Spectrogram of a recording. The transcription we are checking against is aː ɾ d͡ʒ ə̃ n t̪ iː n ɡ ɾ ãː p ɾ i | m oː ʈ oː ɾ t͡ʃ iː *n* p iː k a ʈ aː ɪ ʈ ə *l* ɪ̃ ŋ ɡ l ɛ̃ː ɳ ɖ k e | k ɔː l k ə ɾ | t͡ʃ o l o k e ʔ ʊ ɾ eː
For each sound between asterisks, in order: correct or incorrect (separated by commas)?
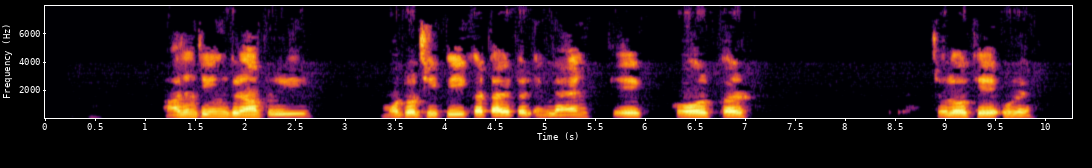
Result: incorrect, incorrect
